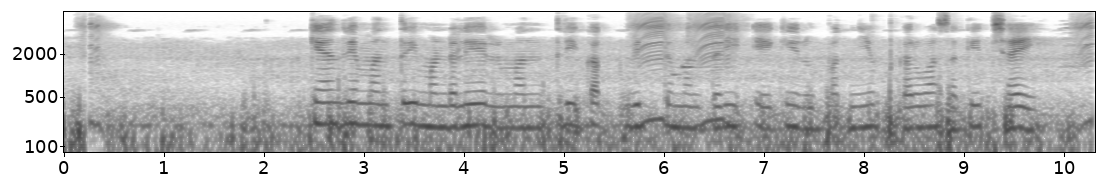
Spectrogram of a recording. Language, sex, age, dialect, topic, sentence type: Magahi, female, 25-30, Northeastern/Surjapuri, banking, statement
